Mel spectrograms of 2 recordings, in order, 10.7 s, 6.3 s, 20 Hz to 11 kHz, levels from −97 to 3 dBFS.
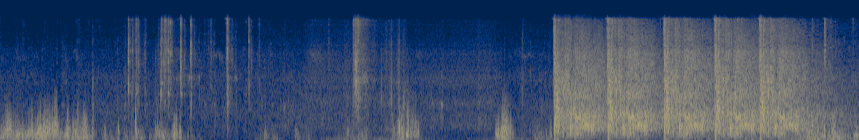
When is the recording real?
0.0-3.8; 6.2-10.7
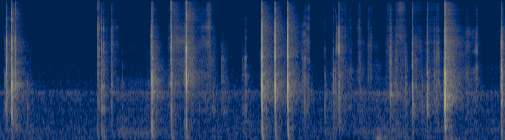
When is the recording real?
0.0-1.3; 2.9-4.2

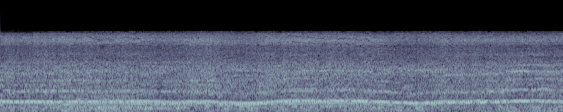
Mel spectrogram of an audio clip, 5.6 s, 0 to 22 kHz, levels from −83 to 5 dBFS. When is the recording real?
0.6-1.4; 2.8-3.7

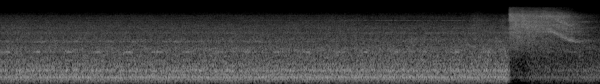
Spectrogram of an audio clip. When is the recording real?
3.6-4.7; 5.3-6.0

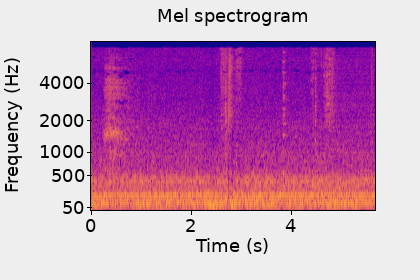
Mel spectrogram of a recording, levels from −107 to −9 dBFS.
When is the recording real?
0.0-4.8

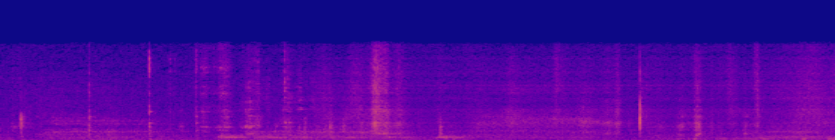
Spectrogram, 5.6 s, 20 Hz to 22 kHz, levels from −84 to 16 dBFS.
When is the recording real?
0.0-2.1

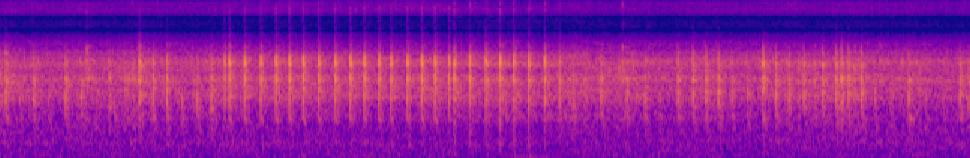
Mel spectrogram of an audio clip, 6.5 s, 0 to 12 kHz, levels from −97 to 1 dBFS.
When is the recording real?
0.0-3.0; 3.9-6.5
